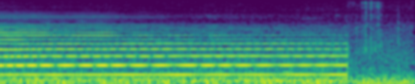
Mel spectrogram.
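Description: Bugles holding one long, steady note that ends a bugle call, cutting off sharply near the end.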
